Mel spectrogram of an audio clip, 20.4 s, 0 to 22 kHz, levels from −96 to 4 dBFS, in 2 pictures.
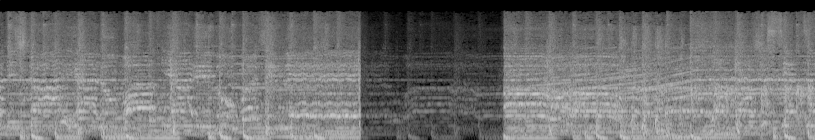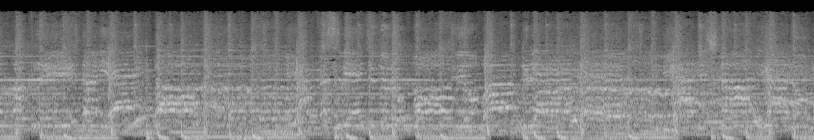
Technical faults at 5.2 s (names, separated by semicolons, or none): audio dropout to a faint residue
